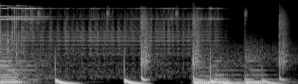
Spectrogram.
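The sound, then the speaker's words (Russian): Coins jingle and clink in a series of bright metallic strikes, each landing with a low, descending boom, building into a quicker cluster toward the end. No voices. It is the money sound of the program Koshelek. “Звон денег в каждой новости.”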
